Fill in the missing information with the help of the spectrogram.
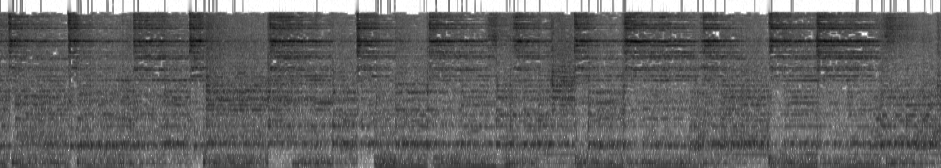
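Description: Chenda drums beaten with sticks in continuous, loud ritual drumming, with a steady held tone sounding under the strokes.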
